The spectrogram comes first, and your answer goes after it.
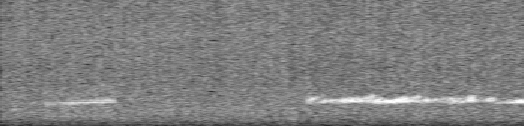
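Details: Frogs by a river in a pristine forest: a short high trill in the first second, then a longer, steadier pulsing trill from midway to the end, both over constant rushing river water.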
